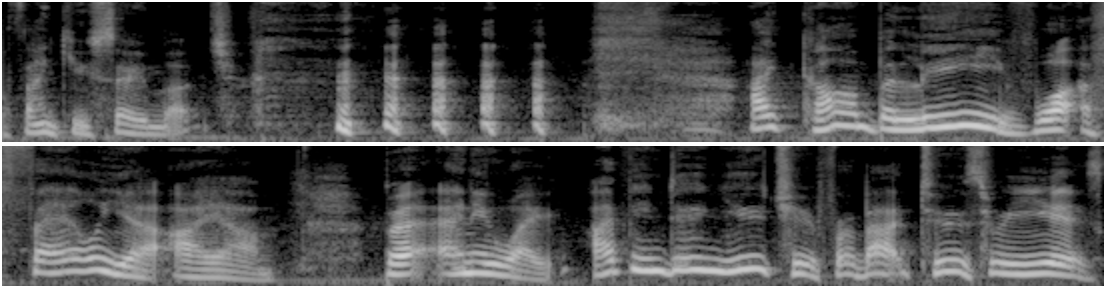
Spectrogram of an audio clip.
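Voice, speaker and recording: A man's voice: high voice, vocal fry, warm tone, slightly rough. A middle-aged English man with a dry voice, rambling hesitantly and self-deprecatingly in a confessional vlog about his painting. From England. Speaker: painter vlogger.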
